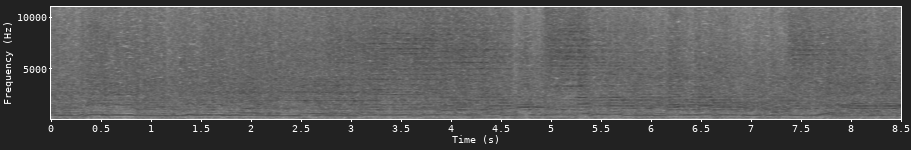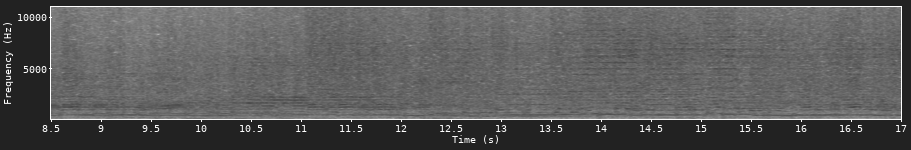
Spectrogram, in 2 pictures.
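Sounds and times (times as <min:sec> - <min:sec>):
bowed violin: 0:00.0 - 0:17.0
plucked lutes: 0:00.0 - 0:17.0.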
